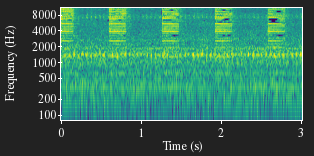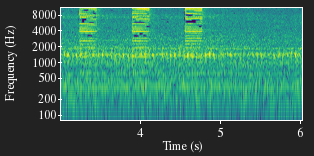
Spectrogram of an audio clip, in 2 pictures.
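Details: Steady machine hum with evenly spaced bursts of hissing pulses, about eight in six seconds: a fractional CO2 laser firing during stretch-mark (striae) skin treatment.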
